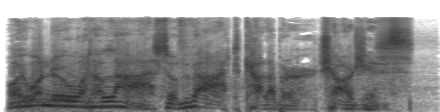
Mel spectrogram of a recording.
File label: announcer pick pretty lass, pirate; dlc workshop; capn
